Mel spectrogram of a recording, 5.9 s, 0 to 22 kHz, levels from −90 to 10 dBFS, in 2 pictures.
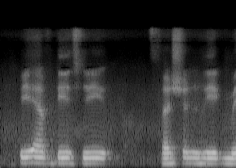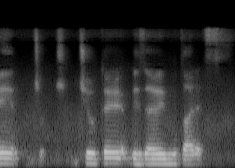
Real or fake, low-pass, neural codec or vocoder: fake; 10.8 kHz; codec, 24 kHz, 0.9 kbps, WavTokenizer, large speech release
